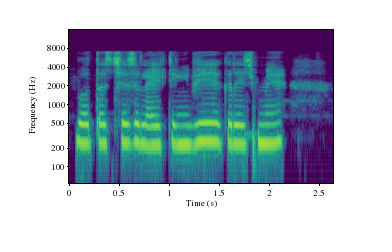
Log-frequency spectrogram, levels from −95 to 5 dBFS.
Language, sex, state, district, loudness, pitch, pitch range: Hindi, female, Bihar, Supaul, -16 LUFS, 240 Hz, 235-250 Hz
